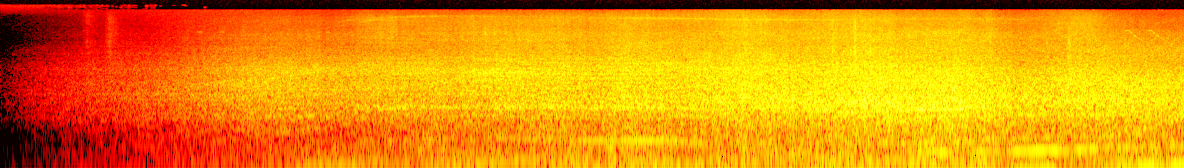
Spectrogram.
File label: Continuous Traffic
